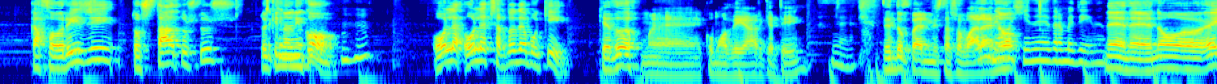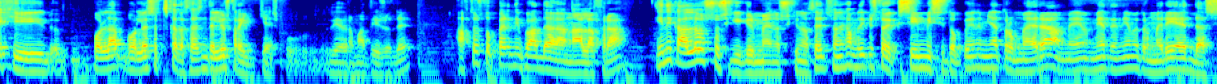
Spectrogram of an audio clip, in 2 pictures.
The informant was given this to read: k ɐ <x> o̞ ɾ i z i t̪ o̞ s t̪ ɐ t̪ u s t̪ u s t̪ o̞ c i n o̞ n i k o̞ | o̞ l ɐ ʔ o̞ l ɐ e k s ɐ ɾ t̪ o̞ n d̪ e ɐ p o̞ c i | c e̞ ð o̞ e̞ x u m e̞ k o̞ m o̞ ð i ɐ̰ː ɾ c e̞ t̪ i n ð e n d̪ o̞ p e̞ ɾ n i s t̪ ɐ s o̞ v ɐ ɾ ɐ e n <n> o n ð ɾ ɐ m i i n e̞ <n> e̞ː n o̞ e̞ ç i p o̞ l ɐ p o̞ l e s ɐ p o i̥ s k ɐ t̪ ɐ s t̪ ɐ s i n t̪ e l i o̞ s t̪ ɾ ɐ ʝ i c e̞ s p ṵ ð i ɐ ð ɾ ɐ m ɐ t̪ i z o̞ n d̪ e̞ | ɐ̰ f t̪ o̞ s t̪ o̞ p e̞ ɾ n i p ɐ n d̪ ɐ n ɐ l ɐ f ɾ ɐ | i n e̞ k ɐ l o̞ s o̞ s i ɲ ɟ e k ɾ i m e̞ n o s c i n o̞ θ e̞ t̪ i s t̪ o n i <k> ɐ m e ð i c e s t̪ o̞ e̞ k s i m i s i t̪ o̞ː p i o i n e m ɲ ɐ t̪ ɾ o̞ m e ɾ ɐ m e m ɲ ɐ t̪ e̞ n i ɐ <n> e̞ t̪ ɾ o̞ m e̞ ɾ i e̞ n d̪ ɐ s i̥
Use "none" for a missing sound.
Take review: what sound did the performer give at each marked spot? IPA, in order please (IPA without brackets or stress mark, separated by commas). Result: θ, n, n, x, m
